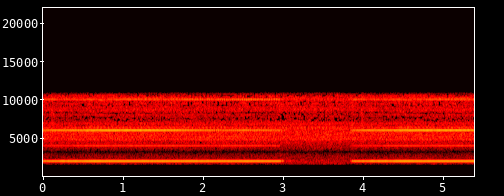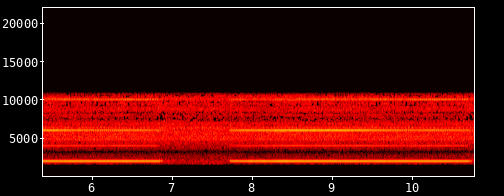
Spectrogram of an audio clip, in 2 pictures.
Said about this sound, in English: When the sound is meant to tell you something, it's called an intentional sound. Here are the three long beeps of a newer model Frigidaire microwave.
